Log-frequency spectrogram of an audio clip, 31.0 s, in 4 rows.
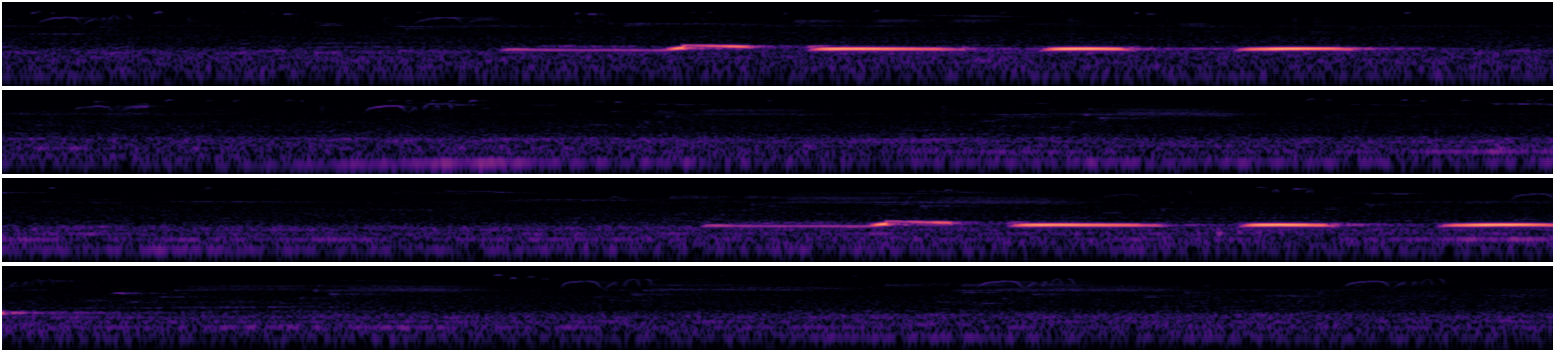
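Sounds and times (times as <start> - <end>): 
mourning dove cooing: 2.5 - 7.0, 19.0 - 23.7.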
